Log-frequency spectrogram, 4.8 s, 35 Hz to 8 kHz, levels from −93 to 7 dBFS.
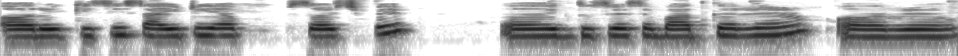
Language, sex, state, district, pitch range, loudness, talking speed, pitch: Hindi, female, Bihar, Muzaffarpur, 235-260 Hz, -14 LUFS, 200 wpm, 245 Hz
